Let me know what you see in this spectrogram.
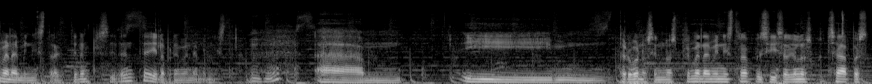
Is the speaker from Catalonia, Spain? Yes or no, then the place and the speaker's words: yes; Barcelona, Catalonia, Spain; sí que es verdad que los dos somos de Barcelona, escritores y todo aquello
